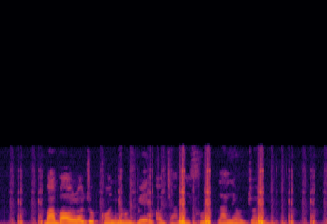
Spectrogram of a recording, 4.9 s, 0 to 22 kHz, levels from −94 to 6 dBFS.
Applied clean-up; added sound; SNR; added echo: none; Animal; 2 dB; none.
